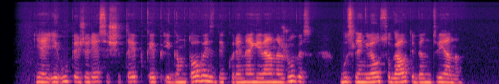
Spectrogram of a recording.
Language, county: Lithuanian, Vilnius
